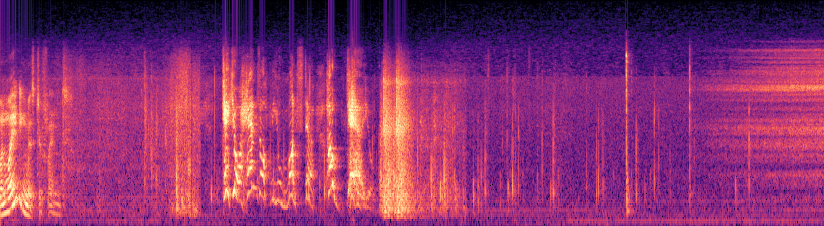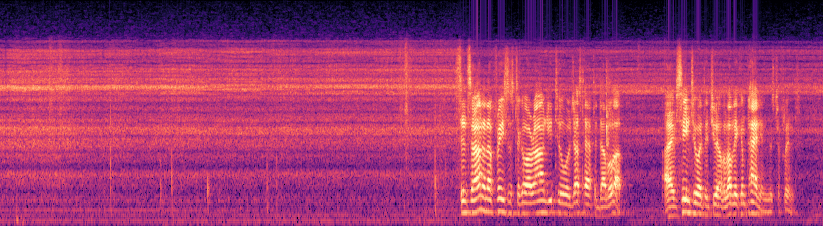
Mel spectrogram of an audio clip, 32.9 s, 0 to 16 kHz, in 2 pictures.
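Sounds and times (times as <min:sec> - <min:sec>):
freezers hissing and humming: 0:13.6 - 0:32.9.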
